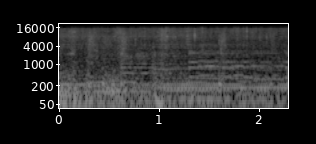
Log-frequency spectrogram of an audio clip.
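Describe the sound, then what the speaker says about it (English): Steady rain falls in the survival game The Infected, a constant wash of drops with a low rumble beneath it, even and unbroken throughout with no one talking. "And now it's raining."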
